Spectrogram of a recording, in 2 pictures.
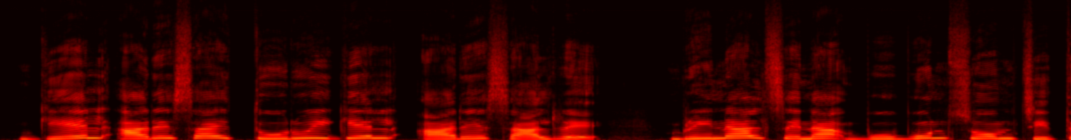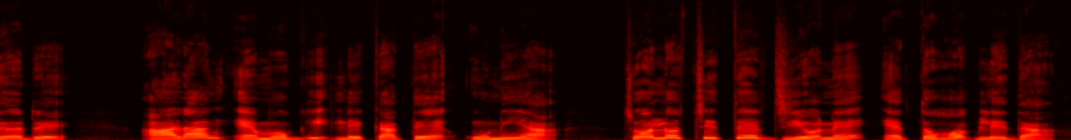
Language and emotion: Santali, neutral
